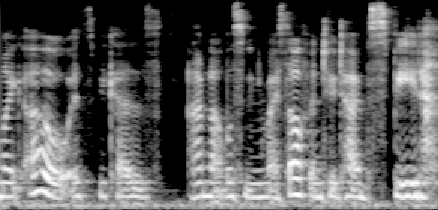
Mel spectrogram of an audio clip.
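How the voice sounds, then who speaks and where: A somewhat breathy woman at medium pitch and a moderate pace, with audible room echo. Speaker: budgeting vlogger. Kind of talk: casual chat.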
